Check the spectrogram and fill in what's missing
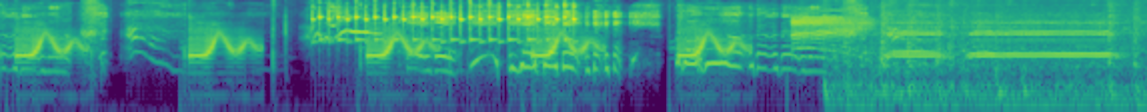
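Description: A cartoon train ride in a Hindi children's cartoon: bright boing effects, whistles and rolling train sounds mixed with playful music, with cartoon voices throughout and a steady loud rumble toward the end.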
